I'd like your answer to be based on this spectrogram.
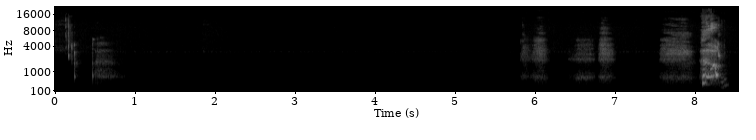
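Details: Quiet, breathy catches of breath build up and end in a brief, held-back sneeze, from a sneezer who starts out stifling and then sneezes full out. Stifled sneeze.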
